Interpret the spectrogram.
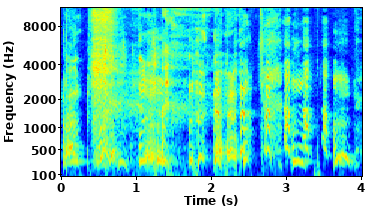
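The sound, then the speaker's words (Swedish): A voice imitates someone in a social drinking situation who gets something in their throat and tries to hide the cough: a series of short, strained bursts and muffled hacks, mixed with breathy, half-voiced sounds, fairly loud. “det är om någon i en sån social situation där det dricks får något i halsen och försöker oh, dölja hostan.”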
